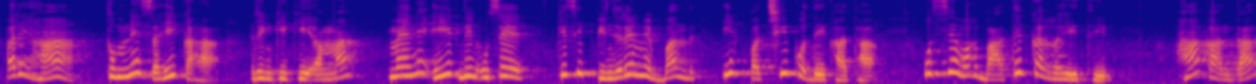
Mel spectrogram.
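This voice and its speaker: A woman's voice: high-pitched, very animated, slow pace, a little mellow, highs cut off, exaggerated voice. A woman voicing suspicious village women who confide gossip in a storybook tale. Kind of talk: storybook dialogue.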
